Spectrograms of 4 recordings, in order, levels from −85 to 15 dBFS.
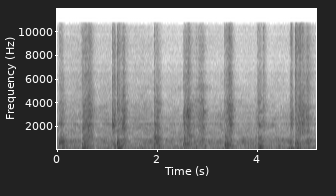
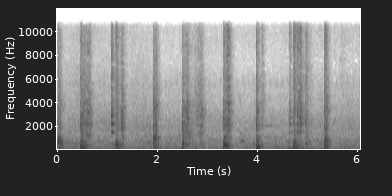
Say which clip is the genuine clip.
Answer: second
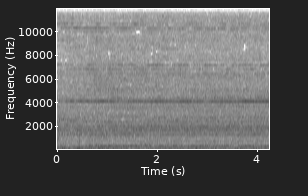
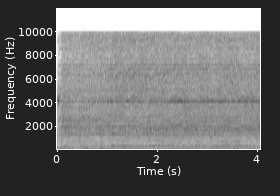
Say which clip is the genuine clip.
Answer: first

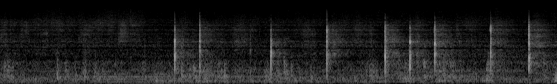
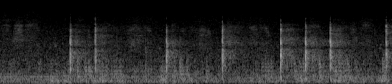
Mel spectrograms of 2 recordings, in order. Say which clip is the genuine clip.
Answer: second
